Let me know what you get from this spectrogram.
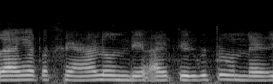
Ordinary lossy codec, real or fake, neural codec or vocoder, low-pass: Opus, 32 kbps; fake; codec, 24 kHz, 1 kbps, SNAC; 7.2 kHz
